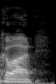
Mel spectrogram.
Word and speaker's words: Guoan: It definitely sounds like Guoan. It's spelled G-U-O-A-N. Guoan. – Go on.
